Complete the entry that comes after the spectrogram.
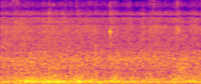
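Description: Steady low rumble of a thunderstorm near a tornado, with continuous heavy rain or wind noise and rolling thunder, loud and unbroken throughout.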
